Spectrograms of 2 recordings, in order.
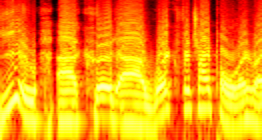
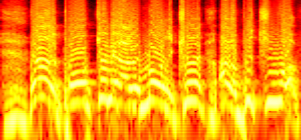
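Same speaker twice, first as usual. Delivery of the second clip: shrill, very high, angry and menacing voice; 10 semitones higher than usual. Showing a hat that changes emotions, this one is the mad hat: angry voice. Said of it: "so that's the mad hat".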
